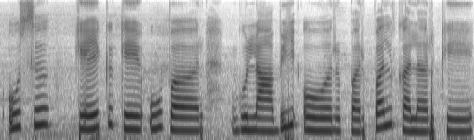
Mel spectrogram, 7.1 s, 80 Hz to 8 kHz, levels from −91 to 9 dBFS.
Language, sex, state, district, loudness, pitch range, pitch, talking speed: Hindi, female, Madhya Pradesh, Dhar, -14 LUFS, 220-275 Hz, 235 Hz, 75 wpm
